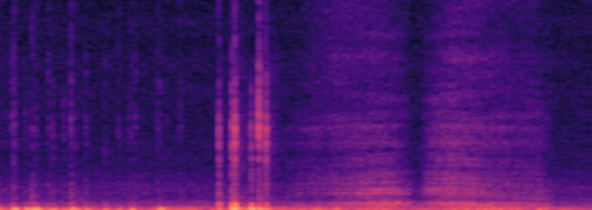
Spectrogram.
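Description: Long painted nail tips tap across a large, solid, dark laminated tabletop, making quick, dry, low-pitched clicks with almost no ring. A brighter cluster of sharper taps lands around the middle, then the tapping fades into a soft, steady low rumble.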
